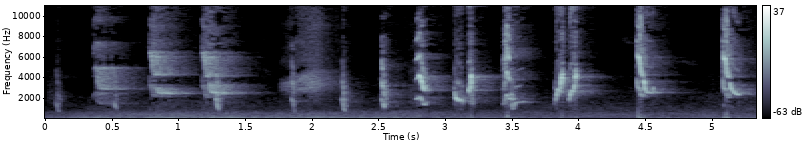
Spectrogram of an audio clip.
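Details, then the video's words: Cucak kombo, or lesser green leafbird, singing energetically in 'tembakan' shot style: opening warbled phrases, then a rapid series of punchy, sharply descending notes, just under one per half second, over faint low background noise. "Cucak Kombo Gacor Mentalan Pas Untuk Masteran Burung Isian Tembakan"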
